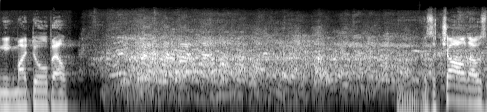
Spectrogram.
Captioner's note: audience laughs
